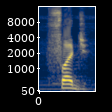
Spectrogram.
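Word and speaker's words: fudge: की इंग्लिश है फज फज याय डी साइलेंट है बर्फी की इंग्लिश है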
